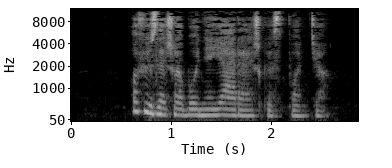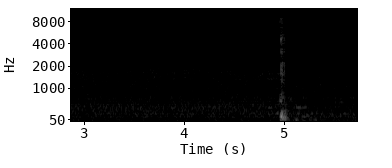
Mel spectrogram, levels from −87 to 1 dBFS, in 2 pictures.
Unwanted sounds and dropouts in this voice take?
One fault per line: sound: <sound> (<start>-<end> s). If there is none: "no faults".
no faults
